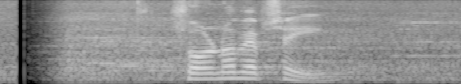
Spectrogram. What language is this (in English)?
Bangla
